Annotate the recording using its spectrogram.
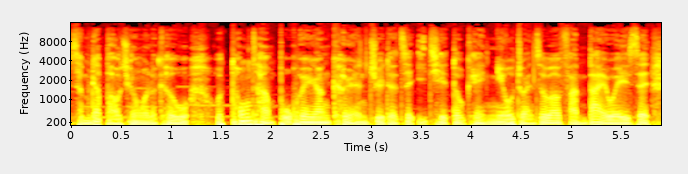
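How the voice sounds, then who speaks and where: A man speaks with a very deep, low pitch and ordinary pitch variation at a fairly quick pace with hardly any pauses, in a dry, close sound with no echo and music in the background. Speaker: PR crisis consultant. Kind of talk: interview chat. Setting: studio.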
